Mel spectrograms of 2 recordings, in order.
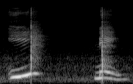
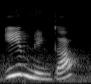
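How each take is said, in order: First: evening drawn out slowly in beats; slow syllable demo. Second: Said in the usual way. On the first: Shown as a demonstration. Teacher to pupils, slowly clapping syllables. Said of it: "teacher repeats slowly". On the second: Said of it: "teacher reads word list".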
